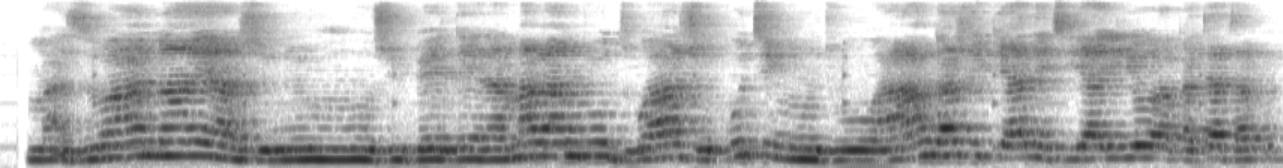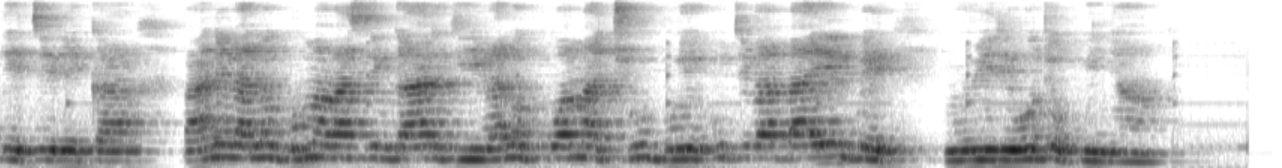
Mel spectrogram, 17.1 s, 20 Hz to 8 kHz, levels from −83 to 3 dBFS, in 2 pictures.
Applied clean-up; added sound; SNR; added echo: neural separator model SepFormer DNS4.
